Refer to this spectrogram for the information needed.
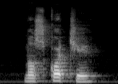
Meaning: diminutive of mascotte
- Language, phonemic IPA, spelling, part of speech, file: Dutch, /mɑsˈkɔcə/, mascotje, noun, Nl-mascotje.ogg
